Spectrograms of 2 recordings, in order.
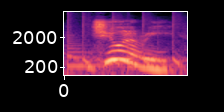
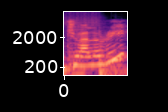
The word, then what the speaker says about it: jewelry: Strangely, the W in this is silent and the WE goes like 00. So we call it jewelry. Usually we mispronounce it as jewelry, but it is not jewelry, it is jewelry.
